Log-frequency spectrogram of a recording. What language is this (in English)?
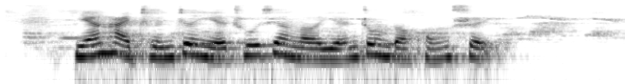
Chinese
